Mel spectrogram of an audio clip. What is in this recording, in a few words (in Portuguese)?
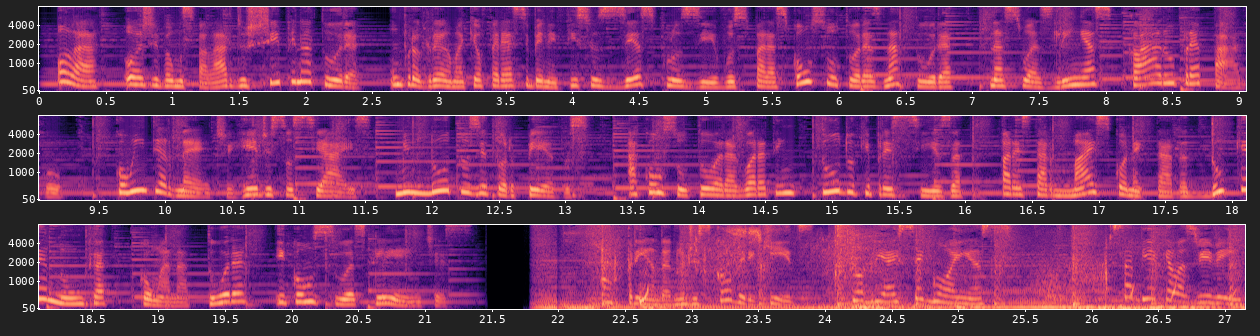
Locutora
